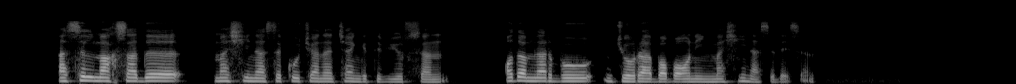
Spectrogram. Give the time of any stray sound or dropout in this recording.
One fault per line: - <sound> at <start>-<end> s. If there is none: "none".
none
